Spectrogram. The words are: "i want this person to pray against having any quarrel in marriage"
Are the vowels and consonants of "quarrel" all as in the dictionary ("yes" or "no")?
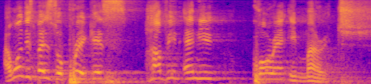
no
